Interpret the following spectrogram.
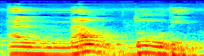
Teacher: Now the ghayn is not one of the letters that has like air that comes out with it.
